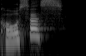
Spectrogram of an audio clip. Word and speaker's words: Kosas: Is it Kosas? – Yeah. – K-O-S-A-S.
